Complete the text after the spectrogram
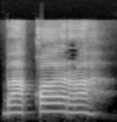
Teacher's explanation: را بقرة بھی پر پڑا جائے گا کیونکہ اس کے اوپر زبر ہے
